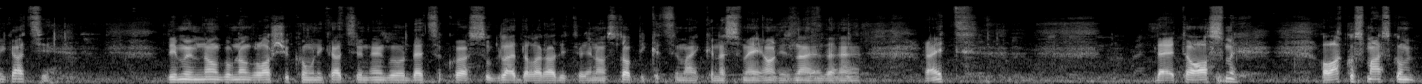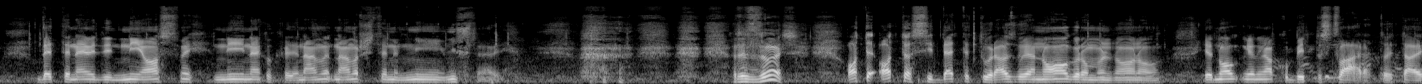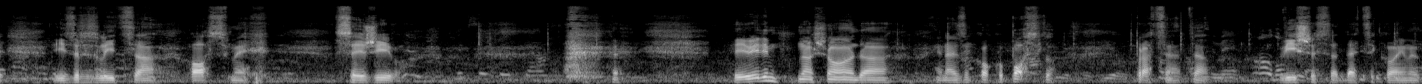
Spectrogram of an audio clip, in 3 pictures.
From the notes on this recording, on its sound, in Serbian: Šetnja Centralnim Parkom. Prelazak sa istočne na zapadnu stranu Njujorka kroz park. Jedna od najgorih stvari u Njujorku su sirene ambulanti, policije i vatrogasaca.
